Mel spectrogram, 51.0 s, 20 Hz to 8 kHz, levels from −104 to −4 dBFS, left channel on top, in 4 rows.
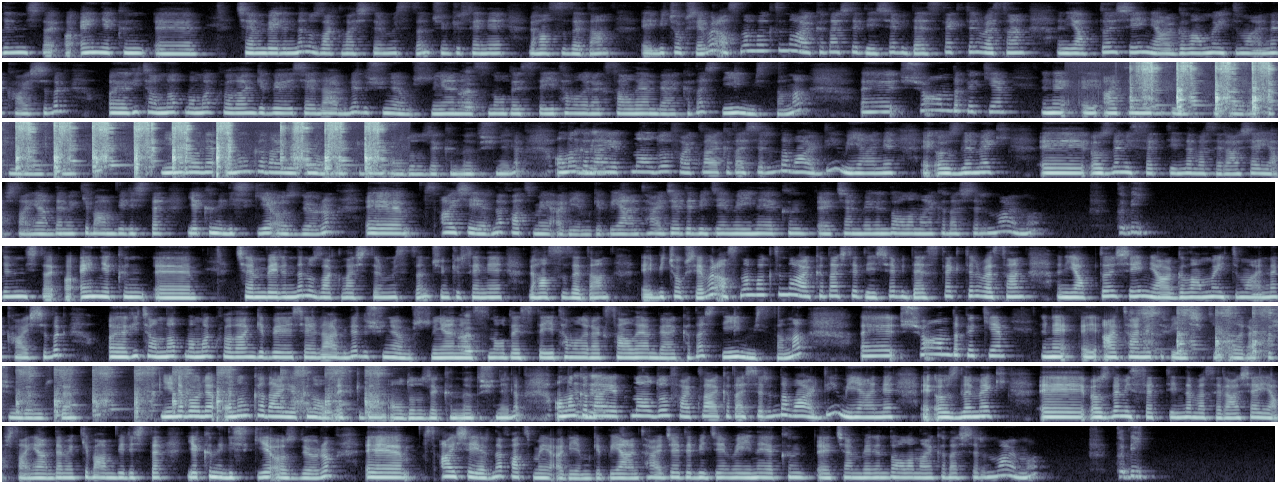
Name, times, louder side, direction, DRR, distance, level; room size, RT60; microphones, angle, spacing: voice 1, 0.0-22.8 23.2-26.3 27.1-48.6, right 3 dB, 45° right, 0.3 m, -33 dB
sound 1, 24.0-27.9 28.3-29.4, left 17 dB, 80° left, 0.3 m, -21 dB
voice 2, 31.2-31.7 49.2-49.7, right 3 dB, 80° right, 0.7 m, -38 dB
8.3 x 2.9 x 5.7 m
head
